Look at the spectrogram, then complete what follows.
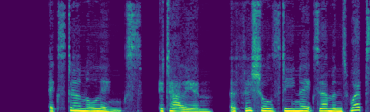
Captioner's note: Italian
